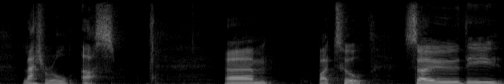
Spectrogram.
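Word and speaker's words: Lateralus: it i was q i always call it later lateralis but i was correct again as saying it's lateral us um by tool so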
